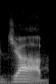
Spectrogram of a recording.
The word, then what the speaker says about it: Job: is Bible speak for job that's how it's spelled J OB and but that's not how it's pronounced in Hebrew so we break all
